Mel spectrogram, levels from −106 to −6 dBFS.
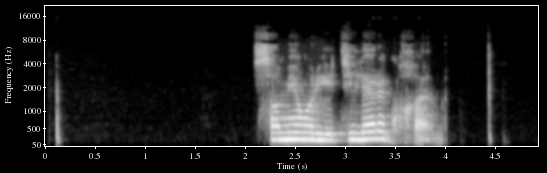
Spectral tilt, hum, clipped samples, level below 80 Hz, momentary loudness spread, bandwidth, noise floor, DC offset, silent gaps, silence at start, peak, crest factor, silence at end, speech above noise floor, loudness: -6 dB/octave; none; under 0.1%; -68 dBFS; 19 LU; 9.4 kHz; -89 dBFS; under 0.1%; none; 0.1 s; -2 dBFS; 16 dB; 0.5 s; 74 dB; -15 LUFS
